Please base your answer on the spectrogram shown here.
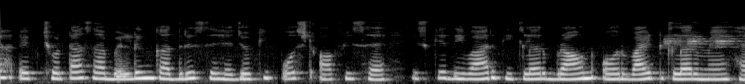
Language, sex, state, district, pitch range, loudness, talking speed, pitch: Hindi, female, Jharkhand, Palamu, 245-280 Hz, -13 LUFS, 175 wpm, 260 Hz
